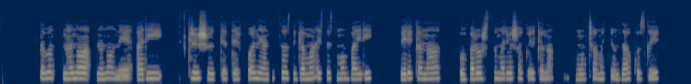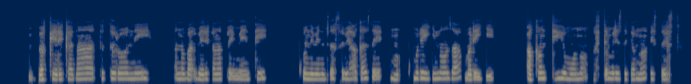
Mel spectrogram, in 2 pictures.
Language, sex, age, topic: Kinyarwanda, female, 18-24, finance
